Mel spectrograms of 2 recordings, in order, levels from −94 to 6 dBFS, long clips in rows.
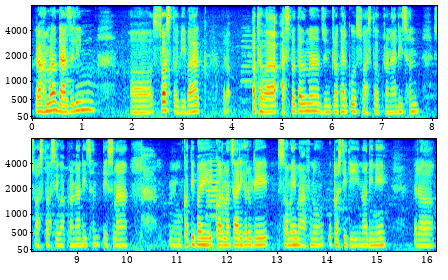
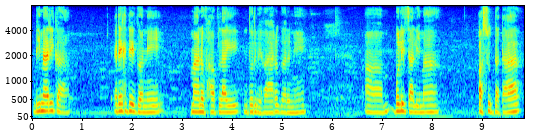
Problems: constant background noise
